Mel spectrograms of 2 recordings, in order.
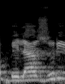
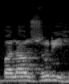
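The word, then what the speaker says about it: بلاذری: کم 80، 279، بلاذوری، بعض اس کو بلاذوری پڑھتے ہیں، لیکن معروف اور صحیح تلفظ بلاذوری ہے۔ ان کی 2 کتابیں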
